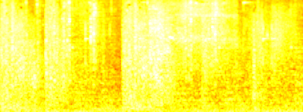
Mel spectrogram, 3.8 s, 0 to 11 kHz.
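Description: Shotgun blasts aimed at a giant beetle in Resident Evil 0 HD Remaster, a dense, loud run of gunfire and mechanical game effects filling the whole stretch, with no speech over it.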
